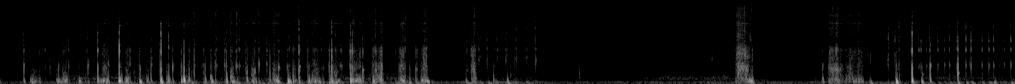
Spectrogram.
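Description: Fingernails tap and scratch a small glass perfume bottle with a textured, studded surface and a silver cap, held in both hands close to the microphone. A dense run of quick, dry clicks and crunchy scrapes fills the first five seconds, followed by a near-silent pause with a single sharp tap. Then the tapping resumes more sparsely.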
